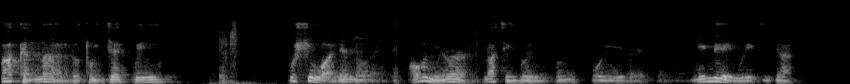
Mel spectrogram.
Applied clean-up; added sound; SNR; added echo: neural mask model DeepFilterNet 3.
